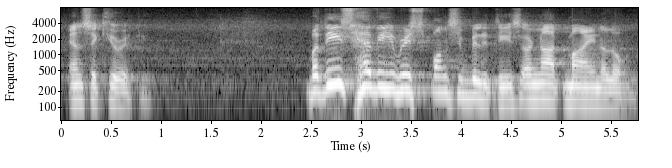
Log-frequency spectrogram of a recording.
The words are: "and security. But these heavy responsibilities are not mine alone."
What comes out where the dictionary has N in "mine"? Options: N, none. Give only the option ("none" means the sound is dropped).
N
